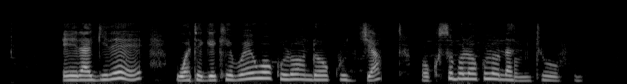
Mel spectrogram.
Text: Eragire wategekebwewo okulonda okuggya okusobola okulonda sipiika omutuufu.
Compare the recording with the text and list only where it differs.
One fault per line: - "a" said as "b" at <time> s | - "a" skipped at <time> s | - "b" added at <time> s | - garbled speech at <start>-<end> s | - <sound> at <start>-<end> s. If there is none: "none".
- "sipiika" skipped at 5.1 s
